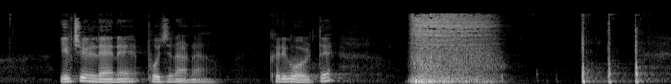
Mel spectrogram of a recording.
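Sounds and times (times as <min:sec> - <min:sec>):
speech: 0:00.6 - 0:04.2
forceful breathy blow of dust off a Bible: 0:04.1 - 0:05.1.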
